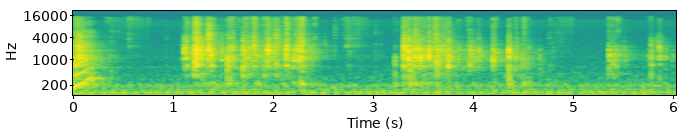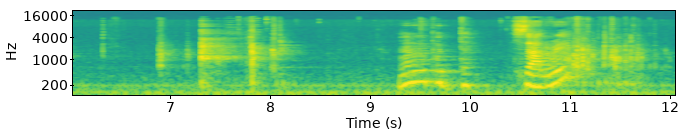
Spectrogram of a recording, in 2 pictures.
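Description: Chopped vegetables drop into an empty pot.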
